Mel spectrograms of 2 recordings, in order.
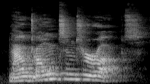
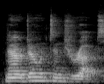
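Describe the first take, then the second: First: It is read in a put-on character voice. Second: It is read in the reader's ordinary voice. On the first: The speaker calls it right. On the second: The speaker calls it wrong.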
